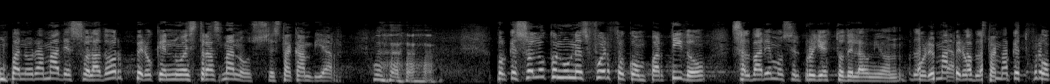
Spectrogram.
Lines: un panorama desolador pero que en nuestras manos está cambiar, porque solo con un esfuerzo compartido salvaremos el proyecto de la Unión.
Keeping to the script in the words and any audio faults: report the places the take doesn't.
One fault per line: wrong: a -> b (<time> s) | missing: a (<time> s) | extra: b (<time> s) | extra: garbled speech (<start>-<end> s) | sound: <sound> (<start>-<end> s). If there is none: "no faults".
sound: laugh (3.7-4.5 s)
extra: garbled speech (9.1-10.5 s)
